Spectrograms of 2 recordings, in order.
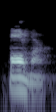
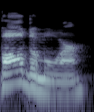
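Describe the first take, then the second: First: The name is squeezed into two short syllables. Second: The name is said with all its syllables. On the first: The speaker calls it right. "It's Balmer" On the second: The speaker calls it wrong. "no, it's not Baltimore"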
